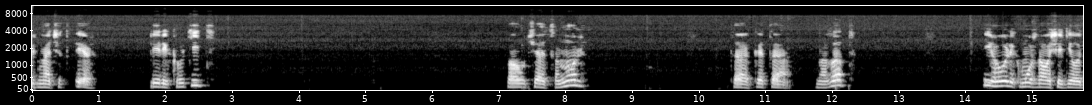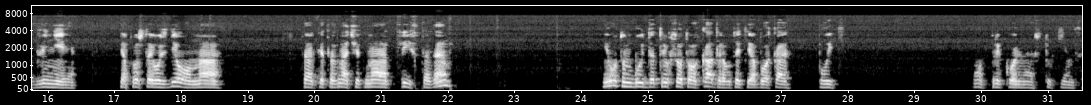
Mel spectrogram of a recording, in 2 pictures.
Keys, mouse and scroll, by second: 2.9 click, 4.2 KP_0, 7.4 KP_0, 9.3 space, 10.4 space, 11.4 click, 17.3 space, 18.4 click, 20.0-23.0 drag, 22.3 KP_0, 23.7 space.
